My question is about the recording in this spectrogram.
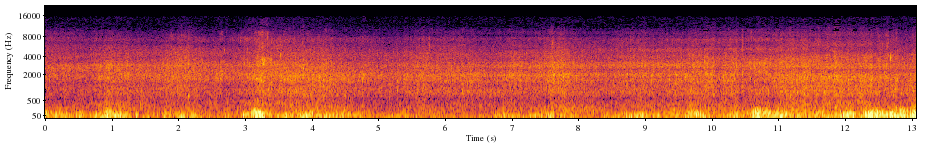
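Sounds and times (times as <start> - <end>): wind gusts buffeting microphone: 3.0 - 4.5, 8.7 - 13.0.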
